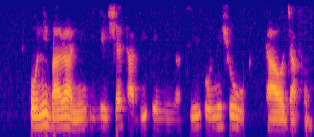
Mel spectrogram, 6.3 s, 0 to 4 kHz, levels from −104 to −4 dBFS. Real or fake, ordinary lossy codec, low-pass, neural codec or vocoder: real; none; 3.6 kHz; none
